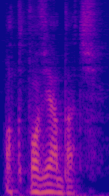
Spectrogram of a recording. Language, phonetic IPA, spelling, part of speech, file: Polish, [ˌɔtpɔˈvʲjadat͡ɕ], odpowiadać, verb, Pl-odpowiadać.ogg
